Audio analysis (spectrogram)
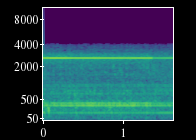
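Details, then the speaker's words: Homemade generator prototype putting out a steady 17 V DC to an inverter: thin, steady high-pitched squeal over a low hum, easing slightly; inverter squeaking, suspected too little current output, not confirmed. "I'm going to switch the the inverter on. Now I don't expect it to run it because the milliamps, the output on it isn't brilliant for whatever reason. As you can hear, it's squeaking"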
